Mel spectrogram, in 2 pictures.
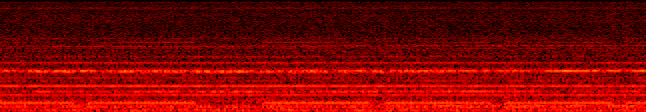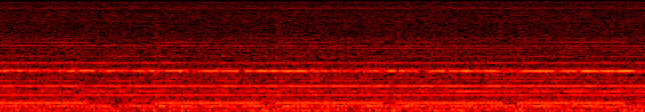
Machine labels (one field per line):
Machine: slide rail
